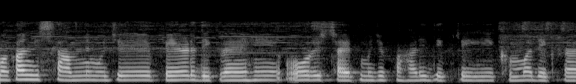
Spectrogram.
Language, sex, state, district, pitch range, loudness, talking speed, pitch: Hindi, female, Himachal Pradesh, Shimla, 190-205 Hz, -21 LUFS, 210 wpm, 195 Hz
